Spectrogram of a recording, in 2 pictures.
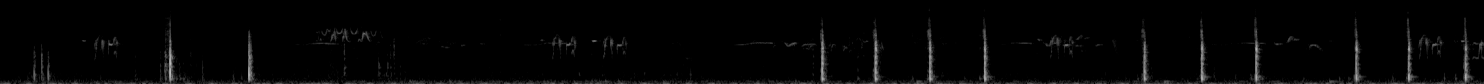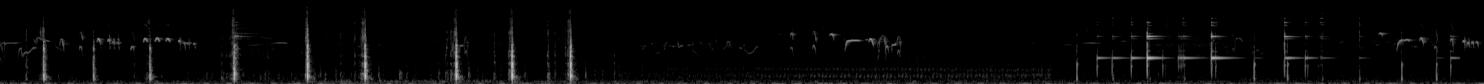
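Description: Large kitchen knife chopping vegetables on a wooden cutting board in sharp single strokes, about one every half second to second, with small birds chirping throughout. Near the end a brass mortar is struck with its pestle and rings.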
